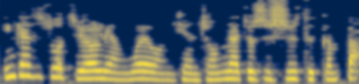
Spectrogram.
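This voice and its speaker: A storyteller with a high, hoarse, childlike voice, narrating an animal story for children in a simple, drawn-out way. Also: dry recording. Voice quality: hoarse, husky.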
